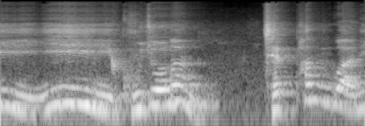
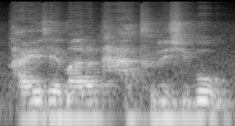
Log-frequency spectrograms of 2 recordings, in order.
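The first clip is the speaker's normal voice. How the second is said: usual speaking voice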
